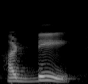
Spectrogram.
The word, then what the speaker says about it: हड्डी: हड्डी, हड्डी बोलते हैं क्या इसको, नहीं, हड्डी। क्यों, क्योंकि इस ड के नीचे हल चिन्ह लगा है और इस ड का उच्चारण आधा ही हो रहा है।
